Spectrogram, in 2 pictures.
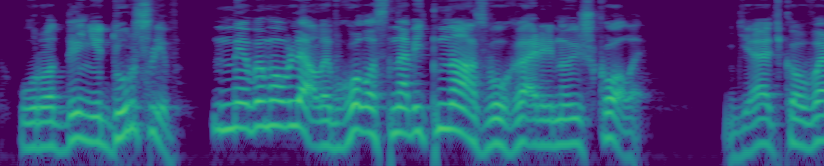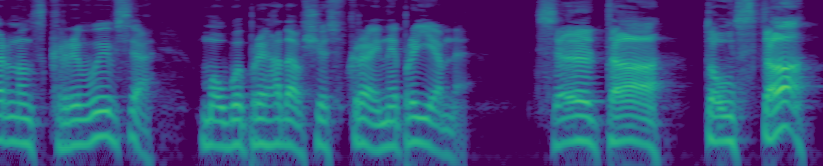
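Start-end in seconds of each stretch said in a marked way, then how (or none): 10.2-12.2 loud, gruff, rough growled delivery. An uncle finally answers his nephew after a pause; growled. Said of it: "врешті прогарчав він".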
